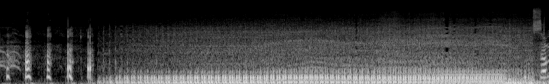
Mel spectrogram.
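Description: A Yamaha Tenere 700 motorcycle pulls away after a few sharp knocks and clatters, its engine settling into a loud, close, steady drone as it rides on.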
